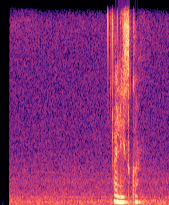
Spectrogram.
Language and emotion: Russian, neutral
